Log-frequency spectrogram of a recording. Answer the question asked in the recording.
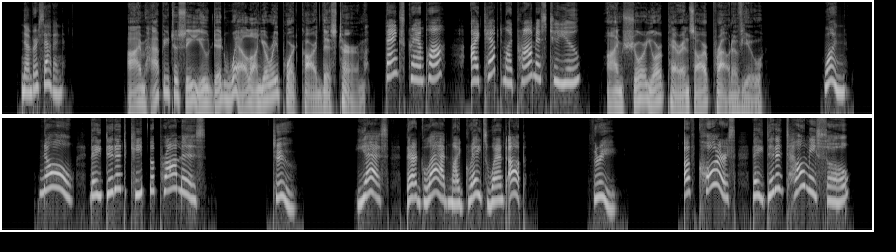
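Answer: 2: Yes, they're glad my grades went up.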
